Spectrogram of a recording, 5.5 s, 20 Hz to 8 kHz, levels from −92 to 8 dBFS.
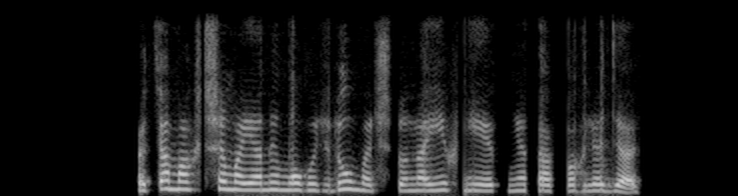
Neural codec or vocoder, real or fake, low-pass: autoencoder, 48 kHz, 32 numbers a frame, DAC-VAE, trained on Japanese speech; fake; 7.2 kHz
